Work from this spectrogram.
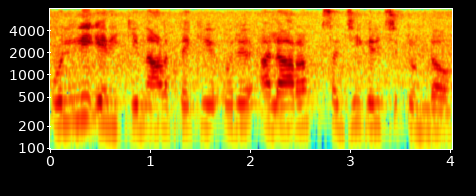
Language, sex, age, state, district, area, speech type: Malayalam, female, 45-60, Kerala, Malappuram, urban, read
